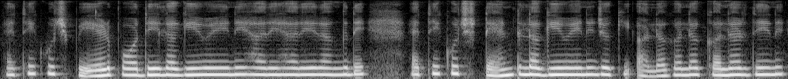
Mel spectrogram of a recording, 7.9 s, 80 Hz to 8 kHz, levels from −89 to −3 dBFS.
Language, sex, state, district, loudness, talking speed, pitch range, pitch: Punjabi, female, Delhi, New Delhi, -12 LUFS, 165 wpm, 235-255 Hz, 245 Hz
